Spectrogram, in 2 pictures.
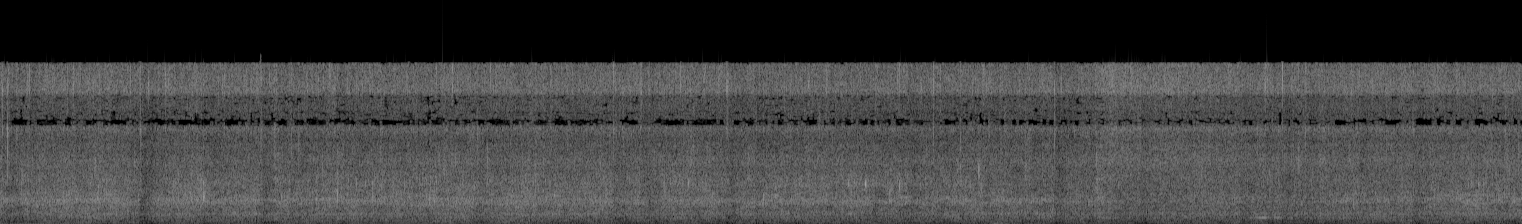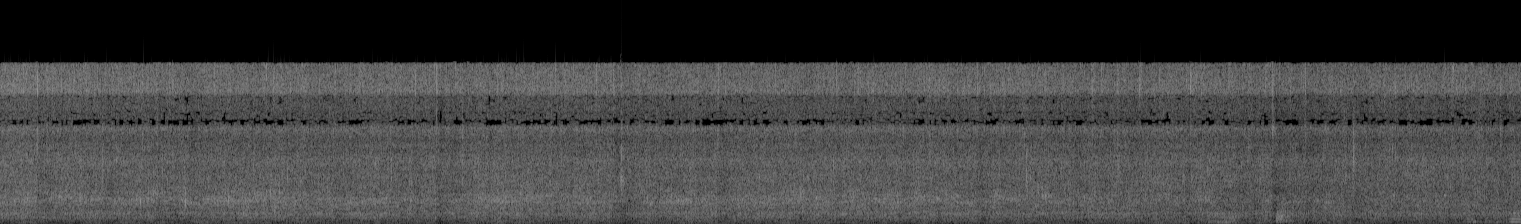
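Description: Steady rain falling on a garden and a swimming pool, drops hitting the pool water and the ground in an even, unbroken patter.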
